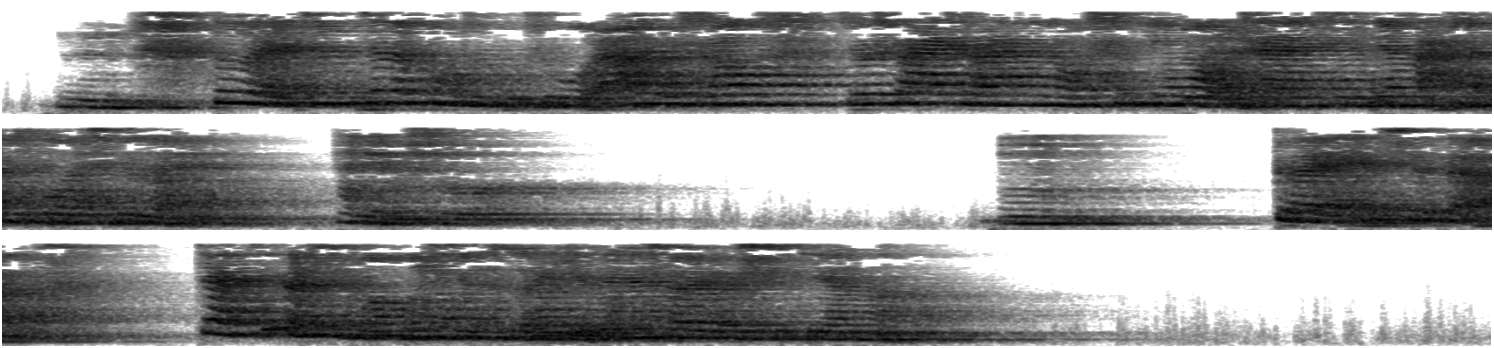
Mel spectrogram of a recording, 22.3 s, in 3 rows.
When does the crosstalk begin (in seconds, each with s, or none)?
5.9 s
